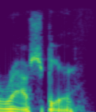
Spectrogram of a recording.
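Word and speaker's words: Rauchbier: here's one though yeah actually there's no sh in German ra if you did it in German raer there you go uh or Rous beer in English I think is fine anybody disagree with Rous beer R beer fine no not everyone can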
